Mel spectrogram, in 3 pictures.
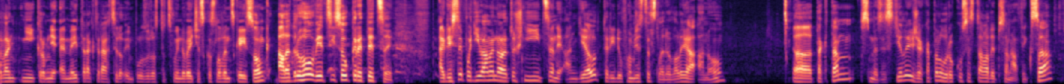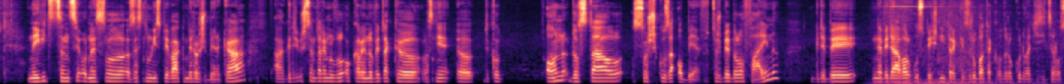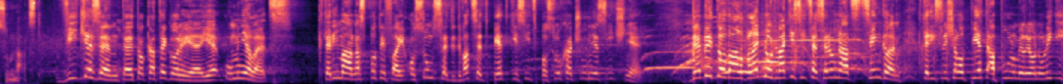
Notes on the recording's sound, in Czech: Na stage festivalu United Islands.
